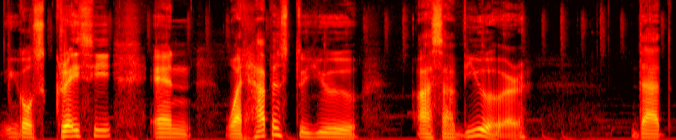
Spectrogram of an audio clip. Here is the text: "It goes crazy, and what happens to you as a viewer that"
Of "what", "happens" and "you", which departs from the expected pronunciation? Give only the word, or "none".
happens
